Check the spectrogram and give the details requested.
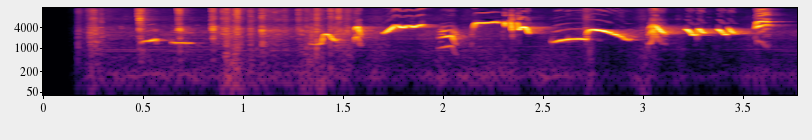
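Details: Oriental magpie-robin, known locally as kacer, singing indoors; loud varied whistled phrases with rising and falling slurred notes and quick chips, low room hum beneath.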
